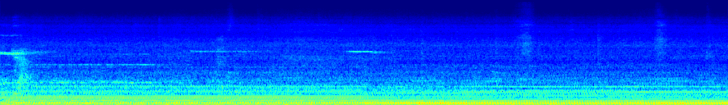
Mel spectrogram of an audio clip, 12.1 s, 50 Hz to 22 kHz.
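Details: Kawasaki Heavy Industries C151 train 067/068 on the East-West Line, AM peak, recorded inside carriage 1068 near doors A4/B4 (No. 2 end): a steady loud whooshing roar with low hum from unusually loud air-conditioning and ventilation fans, loudest when decelerating into stations.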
